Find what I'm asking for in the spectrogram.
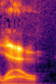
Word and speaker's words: Lowe: A lot of people spell it L-A-U or something weird. – L-O-W-E. – Yeah. So. Like Gordy. Was Gordy, the hockey player, a ho or a how? – Gordy Howe.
